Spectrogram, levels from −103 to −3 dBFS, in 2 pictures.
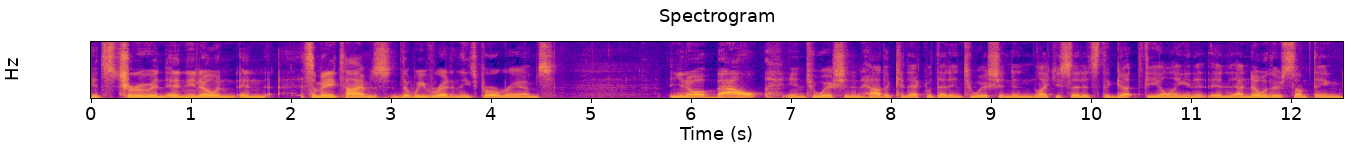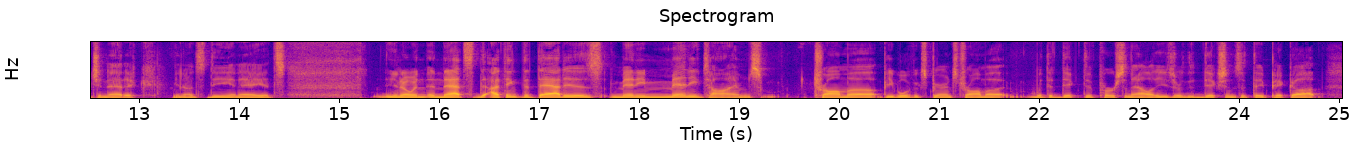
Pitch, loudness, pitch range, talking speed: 95 Hz, -21 LUFS, 90-115 Hz, 185 wpm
